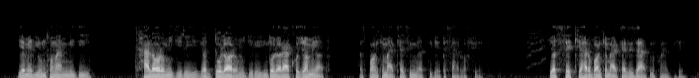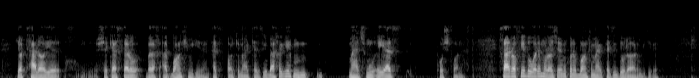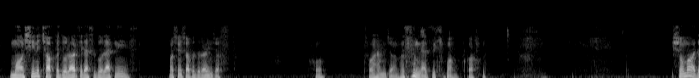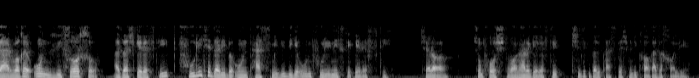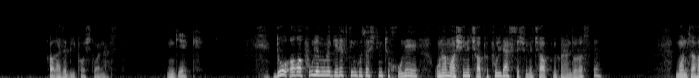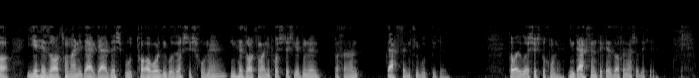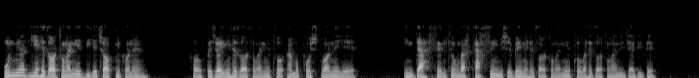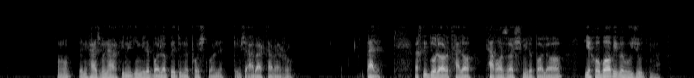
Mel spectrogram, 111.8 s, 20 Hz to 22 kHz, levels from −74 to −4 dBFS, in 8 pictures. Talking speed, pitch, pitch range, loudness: 120 wpm, 100 Hz, 90-115 Hz, -29 LUFS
